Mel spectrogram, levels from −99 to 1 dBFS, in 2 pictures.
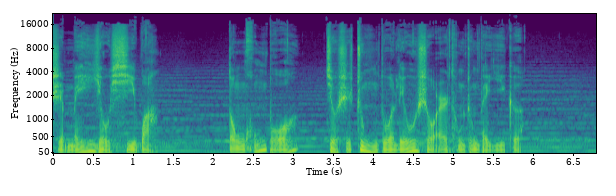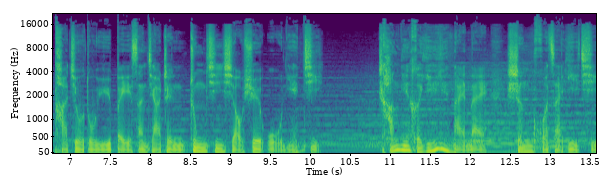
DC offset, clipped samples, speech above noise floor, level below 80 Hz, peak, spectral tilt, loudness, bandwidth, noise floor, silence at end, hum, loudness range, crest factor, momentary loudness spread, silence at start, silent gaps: under 0.1%; under 0.1%; 21 dB; -28 dBFS; 0 dBFS; -4 dB/octave; -15 LUFS; 19.5 kHz; -36 dBFS; 0 s; none; 3 LU; 16 dB; 10 LU; 0 s; none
